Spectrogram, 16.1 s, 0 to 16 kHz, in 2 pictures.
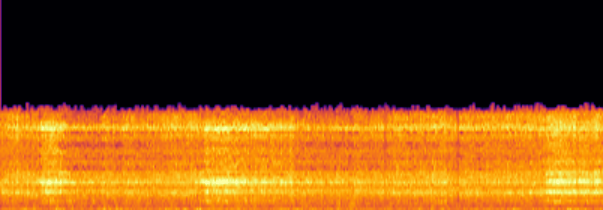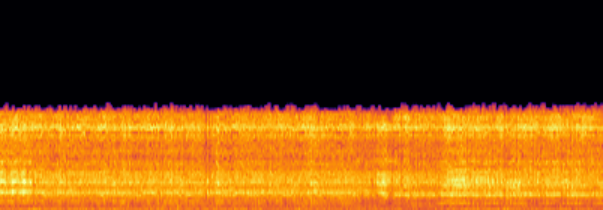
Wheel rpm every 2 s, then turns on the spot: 200, 200, 200, 200, 200, 200, 190, 160.
none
